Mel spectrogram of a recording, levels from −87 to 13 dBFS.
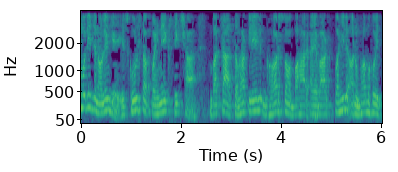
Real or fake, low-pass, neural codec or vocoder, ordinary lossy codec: real; 3.6 kHz; none; none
